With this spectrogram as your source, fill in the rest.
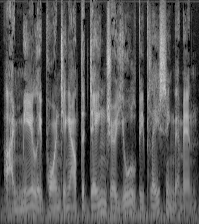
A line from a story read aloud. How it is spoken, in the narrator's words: Serpa said evenly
